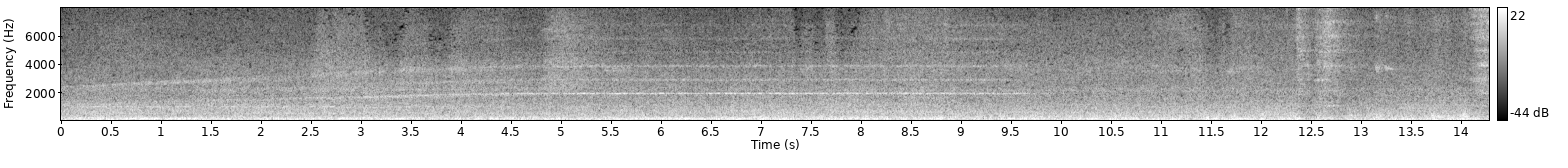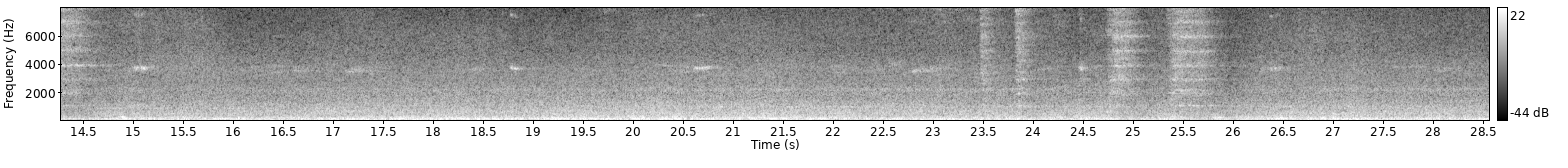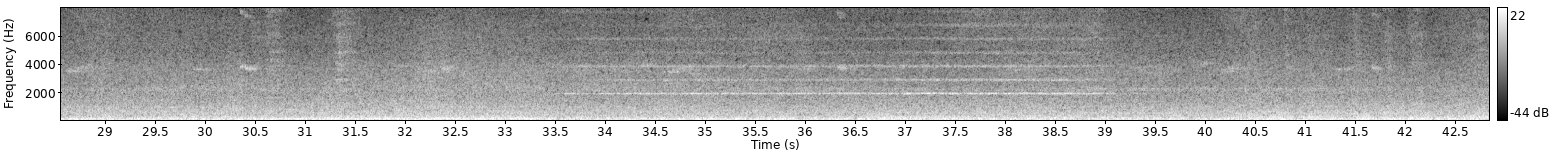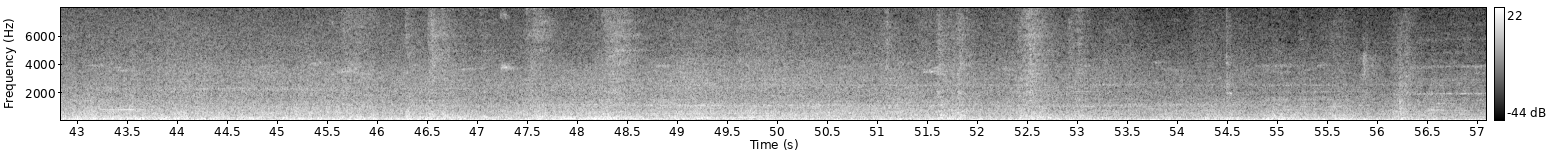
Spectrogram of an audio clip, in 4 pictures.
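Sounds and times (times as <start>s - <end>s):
train electric hum: 0.0s - 57.0s.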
